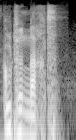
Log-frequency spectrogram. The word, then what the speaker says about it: Gute Nacht: It is Gute Nacht. It's not Gute Nacht. It's not Guten, it's Gut. It's Gute. Guten is like Guten Tag. It's Gute. There's no N, but you do pronounce the E.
